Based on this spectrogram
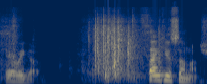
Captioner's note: smacking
